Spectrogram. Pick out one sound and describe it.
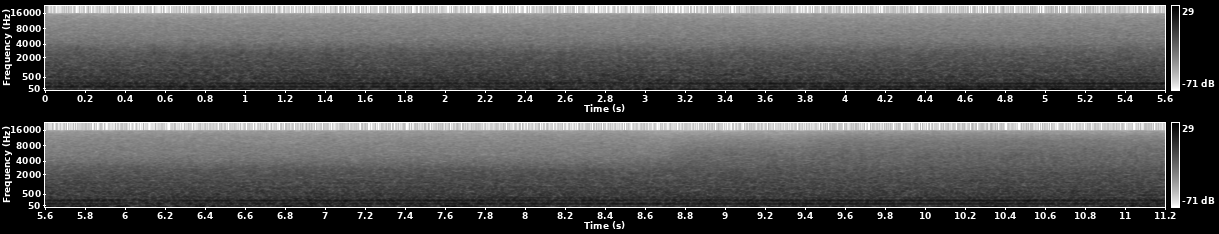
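A twin propeller plane engine drones steadily.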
